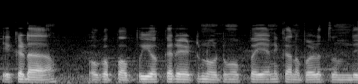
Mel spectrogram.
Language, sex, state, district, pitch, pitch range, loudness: Telugu, male, Telangana, Hyderabad, 115 Hz, 115-120 Hz, -18 LUFS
